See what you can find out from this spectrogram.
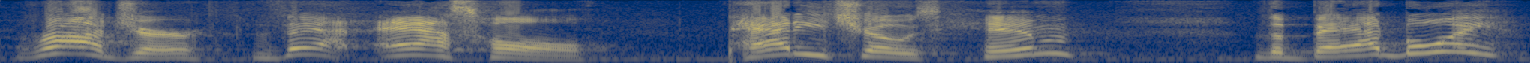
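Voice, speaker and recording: A man's voice: very high voice, sing-song, slow, a bit bright. A man reading a raunchy comic story aloud at a live show, with mock-dramatic narration.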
